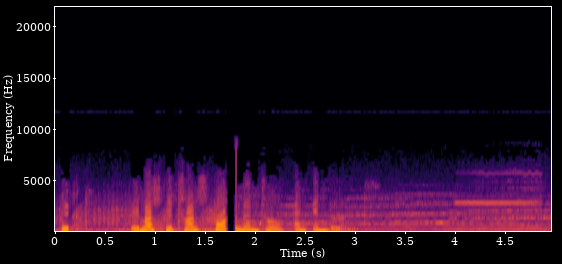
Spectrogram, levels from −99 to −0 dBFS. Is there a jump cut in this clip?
no; 0 cuts

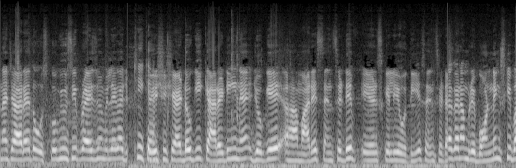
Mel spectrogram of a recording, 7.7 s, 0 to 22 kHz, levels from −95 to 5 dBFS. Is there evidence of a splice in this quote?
yes; 2 cuts; at 1.9 s, 6.7 s

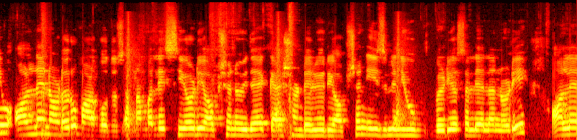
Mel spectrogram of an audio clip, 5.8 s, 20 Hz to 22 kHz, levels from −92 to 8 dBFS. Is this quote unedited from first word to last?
yes; 0 cuts

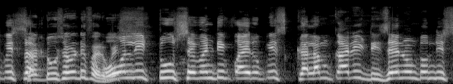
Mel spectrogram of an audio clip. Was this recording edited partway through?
no; 0 cuts

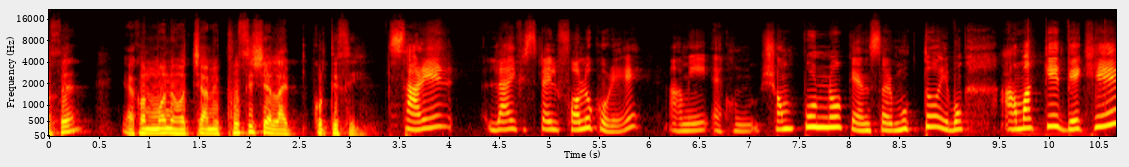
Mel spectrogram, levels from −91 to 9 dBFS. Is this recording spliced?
yes; 1 cut; at 3.4 s

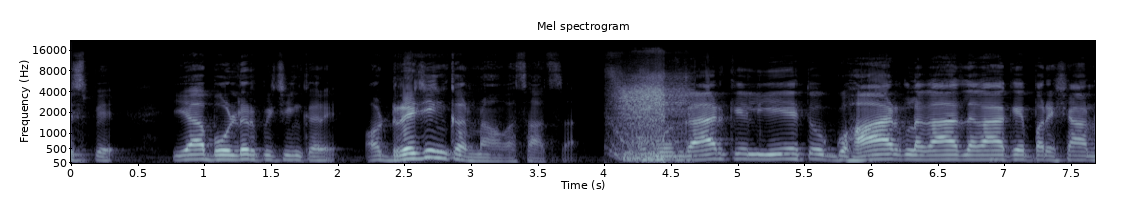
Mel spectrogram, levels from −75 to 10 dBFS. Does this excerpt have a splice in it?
yes; 1 cut; at 4.1 s

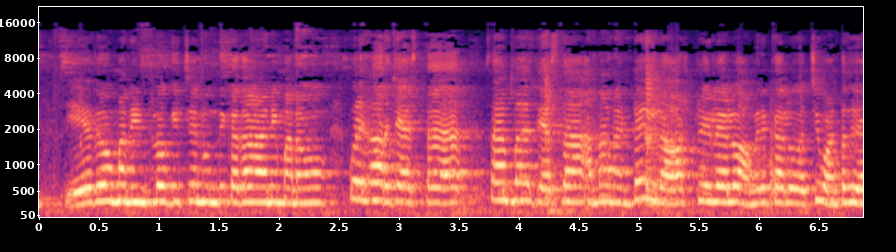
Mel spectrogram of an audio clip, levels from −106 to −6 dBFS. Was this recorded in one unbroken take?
yes; 0 cuts

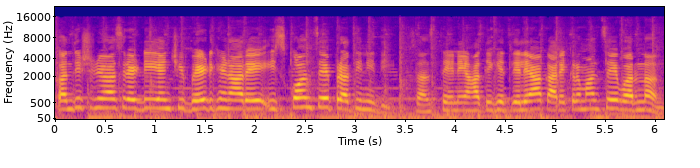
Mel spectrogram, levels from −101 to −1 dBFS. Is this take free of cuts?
yes; 0 cuts

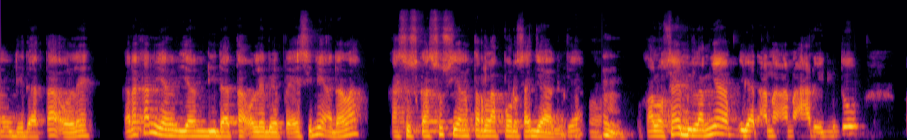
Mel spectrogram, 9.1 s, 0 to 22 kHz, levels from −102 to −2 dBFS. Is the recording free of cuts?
no; 1 cut; at 6.2 s

